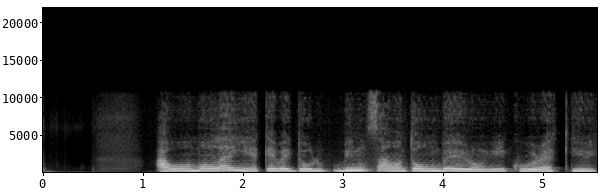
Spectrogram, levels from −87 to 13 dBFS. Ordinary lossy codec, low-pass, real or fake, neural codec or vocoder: none; 10.8 kHz; fake; codec, 16 kHz in and 24 kHz out, 0.4 kbps, LongCat-Audio-Codec, fine tuned four codebook decoder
